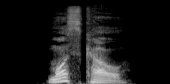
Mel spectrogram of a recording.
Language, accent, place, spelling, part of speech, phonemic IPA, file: German, Germany, Berlin, Moskau, proper noun, /ˈmɔs.kaʊ̯/, De-Moskau.ogg
- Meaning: Moscow (a federal city, the capital of Russia)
